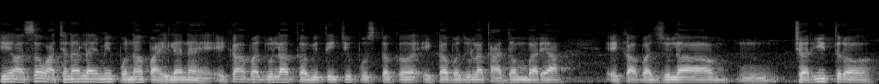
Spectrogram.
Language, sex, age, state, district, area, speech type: Marathi, male, 60+, Maharashtra, Mumbai Suburban, urban, spontaneous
